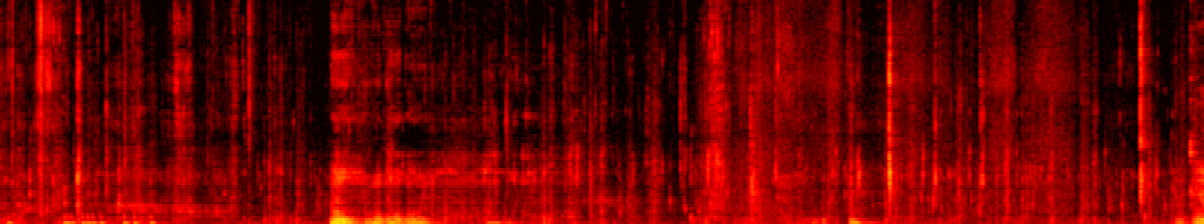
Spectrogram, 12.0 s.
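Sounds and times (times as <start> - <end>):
people chewing food: 0.0 - 12.0.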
